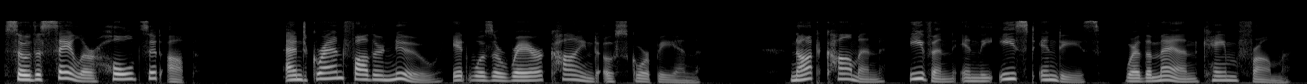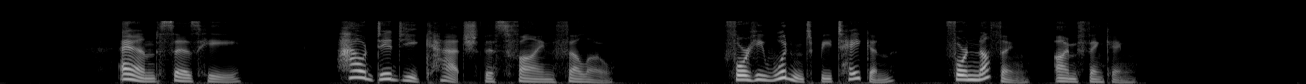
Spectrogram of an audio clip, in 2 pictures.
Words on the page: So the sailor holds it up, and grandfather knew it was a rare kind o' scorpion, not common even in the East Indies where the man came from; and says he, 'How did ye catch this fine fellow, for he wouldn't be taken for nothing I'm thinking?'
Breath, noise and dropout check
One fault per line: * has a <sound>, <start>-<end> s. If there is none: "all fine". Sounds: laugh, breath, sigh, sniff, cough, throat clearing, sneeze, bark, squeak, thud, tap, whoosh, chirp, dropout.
all fine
